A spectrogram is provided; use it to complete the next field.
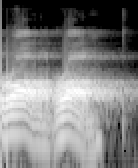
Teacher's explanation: roknya tebalkan memenuhi rongga mulut ya, ro. Kemudian rok kalau berkasro ini tipis, tarqiqan.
